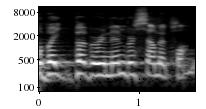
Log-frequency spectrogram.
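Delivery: ordinary delivery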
